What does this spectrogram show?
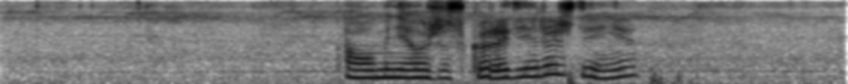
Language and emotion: Russian, positive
